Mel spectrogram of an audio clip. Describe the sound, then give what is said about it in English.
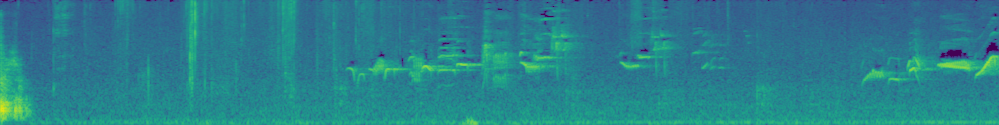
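Blackbird song drifts through a quiet garden with dwarf apple and plum trees, with fluting, warbling phrases coming and going, growing more frequent toward the end, over a low background hum and a few faint clicks. “The blackbirds at this time of year are unbelievable, because it's all the babies, all the little fat, chubby babies waddling around on the ground, you know?”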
